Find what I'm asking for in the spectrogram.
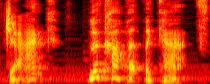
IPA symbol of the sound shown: æ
